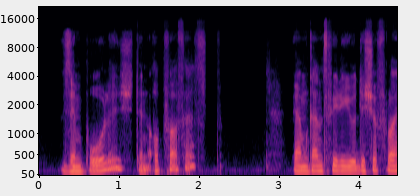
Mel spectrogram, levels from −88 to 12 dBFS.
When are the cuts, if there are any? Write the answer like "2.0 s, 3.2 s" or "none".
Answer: none

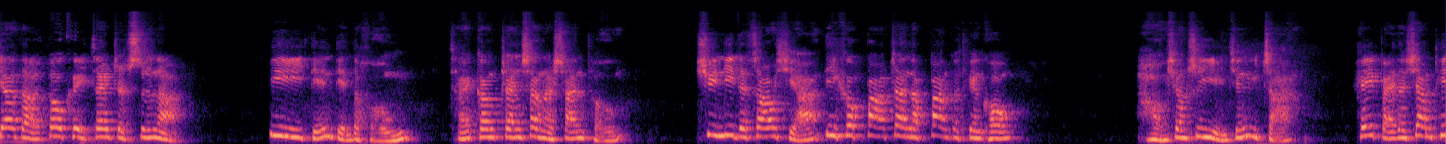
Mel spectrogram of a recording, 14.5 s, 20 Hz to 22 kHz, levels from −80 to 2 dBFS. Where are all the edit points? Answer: 2.6 s

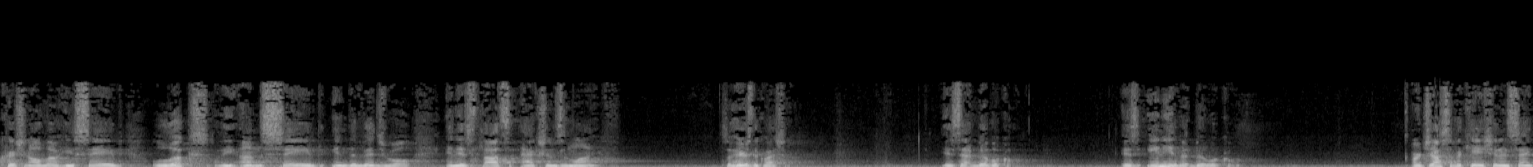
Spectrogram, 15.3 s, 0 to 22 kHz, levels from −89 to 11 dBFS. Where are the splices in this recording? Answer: 2.1 s

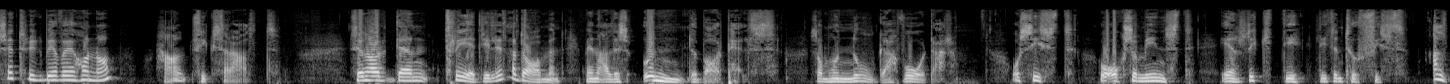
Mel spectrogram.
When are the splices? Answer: 3.8 s

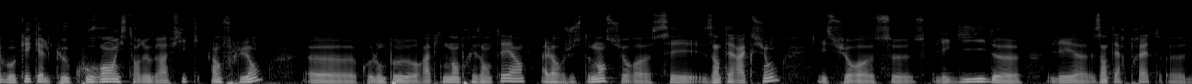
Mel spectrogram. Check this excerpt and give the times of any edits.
5.3 s, 9.2 s

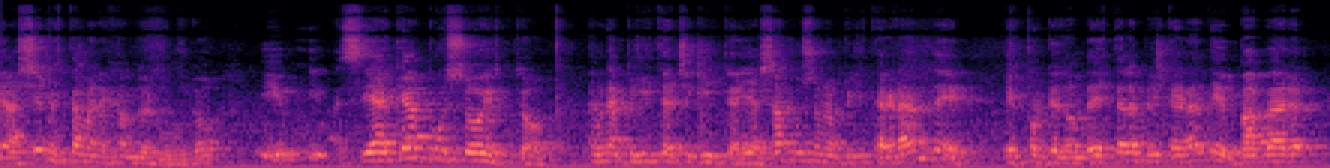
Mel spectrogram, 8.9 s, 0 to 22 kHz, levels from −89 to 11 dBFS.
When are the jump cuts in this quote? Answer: 2.2 s, 3.9 s

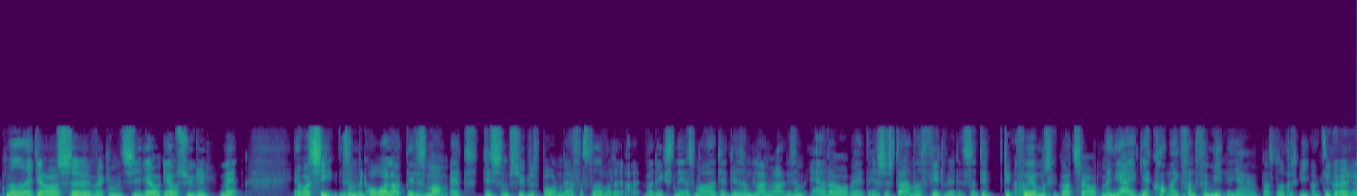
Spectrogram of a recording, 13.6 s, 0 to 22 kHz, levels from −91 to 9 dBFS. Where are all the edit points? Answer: none

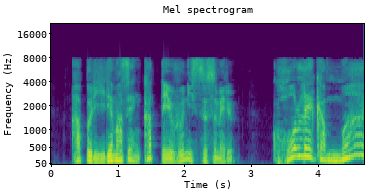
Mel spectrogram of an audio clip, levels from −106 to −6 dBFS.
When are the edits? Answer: none

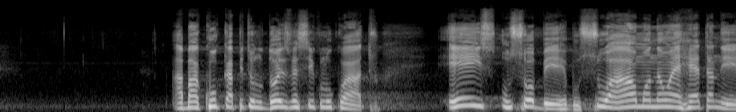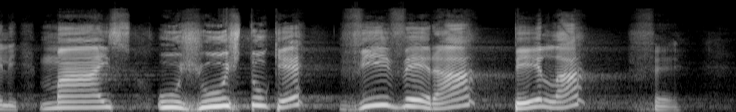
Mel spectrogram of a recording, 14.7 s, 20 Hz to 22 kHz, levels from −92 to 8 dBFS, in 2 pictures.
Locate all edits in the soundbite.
none

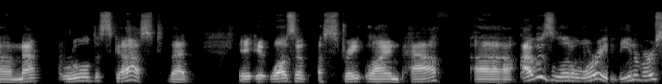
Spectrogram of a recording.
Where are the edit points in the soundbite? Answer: 4.7 s

